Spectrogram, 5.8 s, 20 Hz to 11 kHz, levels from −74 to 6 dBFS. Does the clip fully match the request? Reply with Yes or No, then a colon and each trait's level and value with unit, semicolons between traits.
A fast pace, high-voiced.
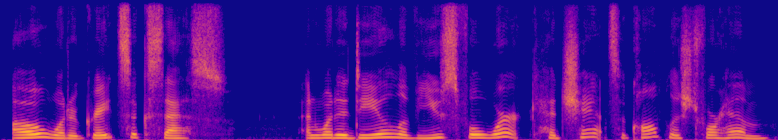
No: average, 175 wpm; high, 230 Hz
